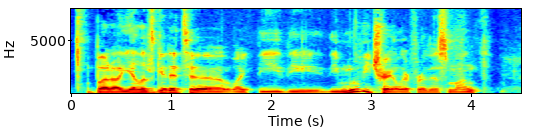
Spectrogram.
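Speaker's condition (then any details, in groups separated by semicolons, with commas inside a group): No condition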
